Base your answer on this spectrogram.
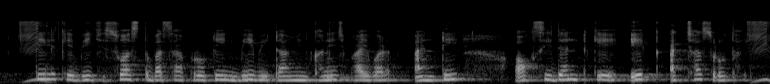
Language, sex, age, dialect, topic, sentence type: Magahi, female, 41-45, Western, agriculture, statement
